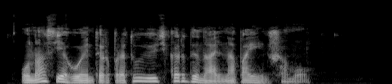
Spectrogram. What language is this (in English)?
Belarusian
